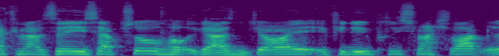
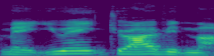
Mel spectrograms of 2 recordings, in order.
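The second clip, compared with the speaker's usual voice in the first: usual speaking voice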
